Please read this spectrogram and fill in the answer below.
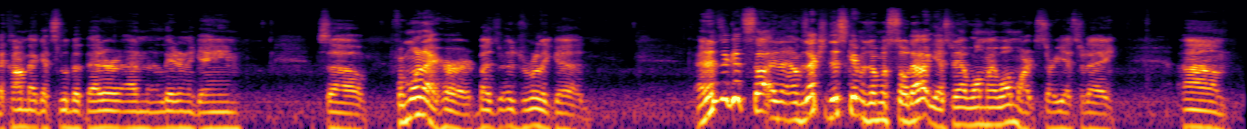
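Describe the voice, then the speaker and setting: A man with a deep voice hosting a casual gaming live stream, rambling with many fillers while talking to his chat, tired from a cold. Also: a bit bright, slight background noise. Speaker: gaming channel host.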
